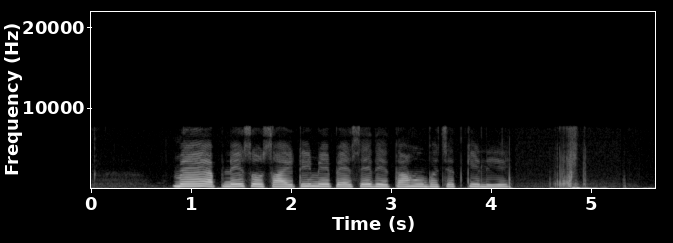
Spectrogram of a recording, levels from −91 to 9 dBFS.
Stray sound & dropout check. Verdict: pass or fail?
fail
